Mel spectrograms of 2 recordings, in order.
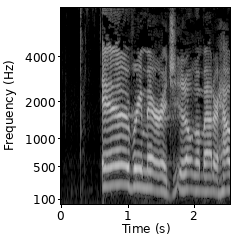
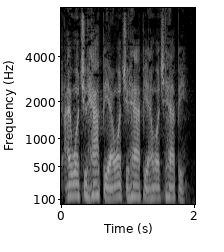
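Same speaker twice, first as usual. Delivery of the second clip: low, hushed repetition, fading; soft imagined refrain; 7 semitones lower, 6 dB quieter, faster than usual. Acted. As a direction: murmur it like a dismissed mantra. Voices God, repeated soft refrain.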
